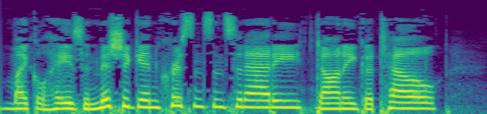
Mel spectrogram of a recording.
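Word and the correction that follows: Gettel: I believe it's Donnie Gettle. It rhymes with kettle. – Yeah, that's right. – Donnie Gettle rhymes with kettle.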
